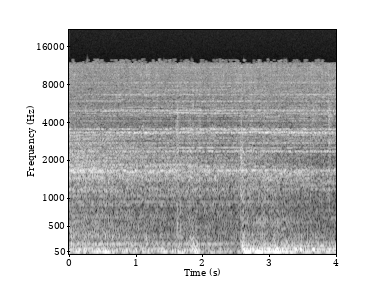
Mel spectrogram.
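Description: Low, ominous rumbling drone of suspense music, swelling louder about two and a half seconds in.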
